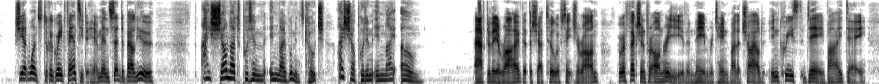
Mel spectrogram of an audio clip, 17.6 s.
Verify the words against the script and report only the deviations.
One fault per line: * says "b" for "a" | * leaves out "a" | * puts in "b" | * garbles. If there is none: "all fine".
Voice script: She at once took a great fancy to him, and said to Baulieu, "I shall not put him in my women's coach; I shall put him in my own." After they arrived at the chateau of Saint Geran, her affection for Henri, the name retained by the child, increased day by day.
all fine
